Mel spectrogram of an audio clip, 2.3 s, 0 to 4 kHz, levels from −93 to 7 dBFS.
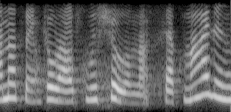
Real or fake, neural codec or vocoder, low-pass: fake; codec, 16 kHz, 1 kbps, FunCodec, trained on Chinese and English, 50 frames a second; 3.6 kHz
